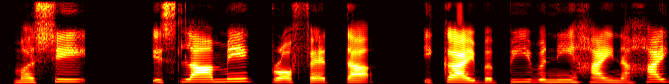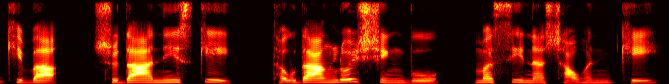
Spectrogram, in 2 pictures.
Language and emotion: Manipuri, neutral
